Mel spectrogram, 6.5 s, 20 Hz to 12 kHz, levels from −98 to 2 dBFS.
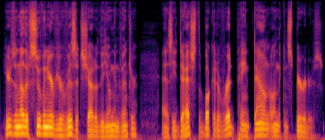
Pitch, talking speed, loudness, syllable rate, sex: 95 Hz, 205 wpm, -20 LUFS, 5.9 syllables/s, male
